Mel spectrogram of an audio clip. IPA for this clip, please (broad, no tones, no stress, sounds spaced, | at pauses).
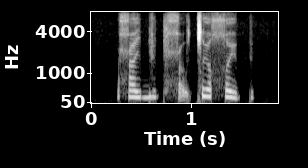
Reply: ħ œ i̯ b y p ħ o̰ ǀ ʉ χ y p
